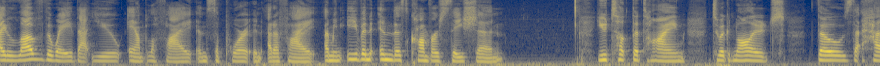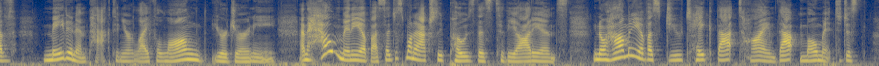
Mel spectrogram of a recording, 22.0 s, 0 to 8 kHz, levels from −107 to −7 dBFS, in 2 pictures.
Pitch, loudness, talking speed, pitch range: 160 Hz, -26 LUFS, 175 wpm, 145-185 Hz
